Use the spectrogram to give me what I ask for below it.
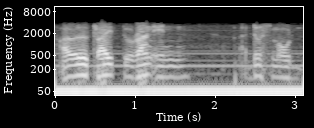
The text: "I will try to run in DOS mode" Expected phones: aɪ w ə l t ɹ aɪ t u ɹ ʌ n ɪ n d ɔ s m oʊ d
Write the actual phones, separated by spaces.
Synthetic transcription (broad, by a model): aɪ w ə l t ɹ aɪ t u ɹ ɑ n ɪ n d ɔ s m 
